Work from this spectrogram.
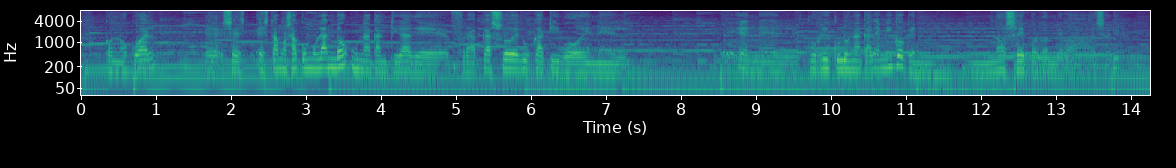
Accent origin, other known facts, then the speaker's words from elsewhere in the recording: Castile, Spain; born there; yo nací en la Castilla, iba a decir profunda, pero no, estaba en lo alto del monte. Así que pues la Castilla, donde se habla exclusivamente castellano, y a lo largo del tiempo he tenido que ir aprendiendo otros idiomas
